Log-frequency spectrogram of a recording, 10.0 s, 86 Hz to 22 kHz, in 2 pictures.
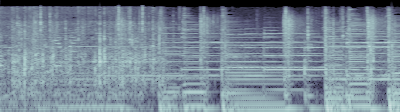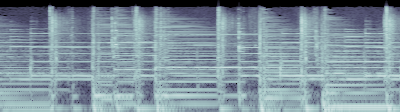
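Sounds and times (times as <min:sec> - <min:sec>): shopping cart rattling on pavement: 0:00.0 - 0:02.9.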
